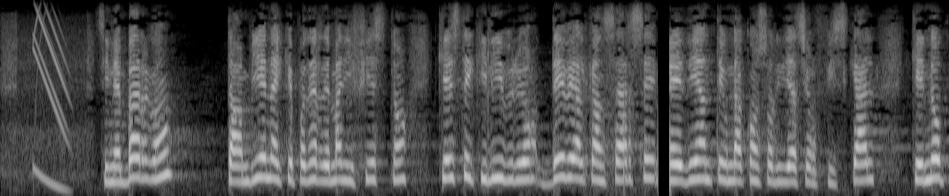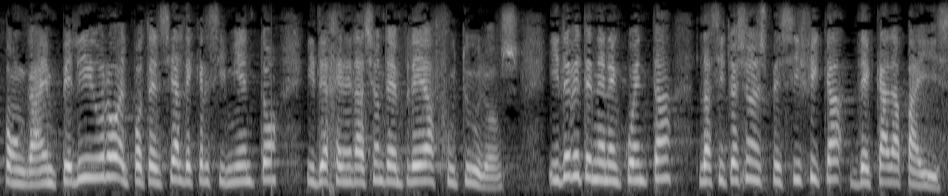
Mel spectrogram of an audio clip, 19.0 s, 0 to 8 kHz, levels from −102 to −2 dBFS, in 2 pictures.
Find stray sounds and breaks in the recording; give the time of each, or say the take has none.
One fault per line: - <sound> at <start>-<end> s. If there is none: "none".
- chirp at 0.3-0.7 s
- dropout at 6.6-6.7 s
